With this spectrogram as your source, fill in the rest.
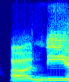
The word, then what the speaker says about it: knee: Knee and knife, the Ks are silent.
